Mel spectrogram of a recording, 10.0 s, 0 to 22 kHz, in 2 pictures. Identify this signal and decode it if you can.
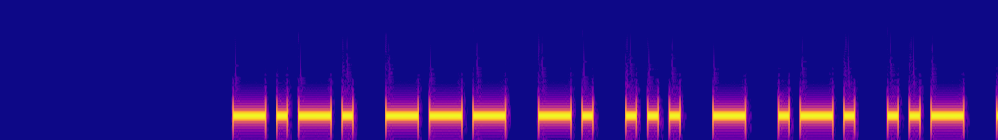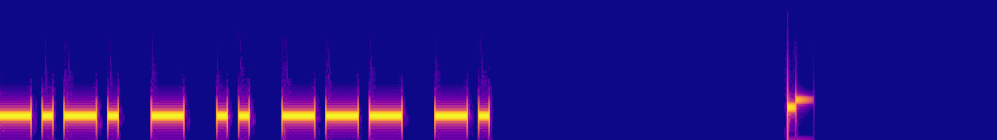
Morse code, heard as a keyed tone, about 22 wpm, 700 Hz. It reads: CONSTRUCTION
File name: Twelve Letter Words - 22wpm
